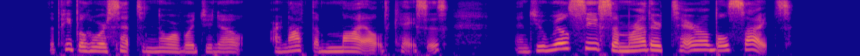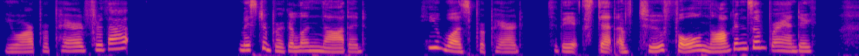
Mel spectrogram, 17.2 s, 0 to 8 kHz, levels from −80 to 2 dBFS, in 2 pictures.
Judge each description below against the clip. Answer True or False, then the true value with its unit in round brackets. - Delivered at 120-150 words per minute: True (145 wpm)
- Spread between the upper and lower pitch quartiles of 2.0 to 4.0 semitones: False (5.2 semitones)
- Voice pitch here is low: False (185 Hz)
